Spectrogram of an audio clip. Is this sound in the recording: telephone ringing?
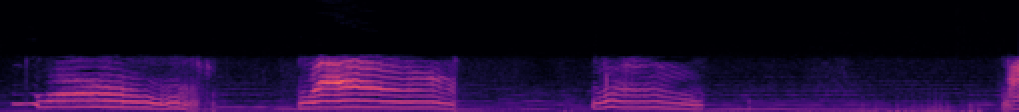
no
